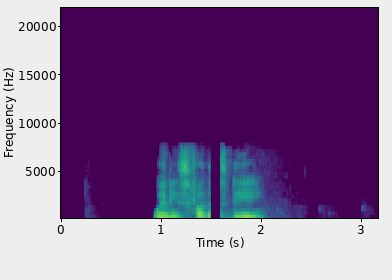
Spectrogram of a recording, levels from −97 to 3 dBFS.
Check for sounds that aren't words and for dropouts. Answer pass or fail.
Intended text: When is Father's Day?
fail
